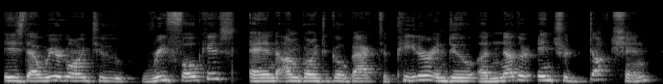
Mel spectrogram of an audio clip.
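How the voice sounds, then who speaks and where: A man hosting a conversational interview, announcing things in a deliberate, wordy way. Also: fairly high pitch, darkish tone. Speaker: interview host. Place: remote call, recorded on a backup device.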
